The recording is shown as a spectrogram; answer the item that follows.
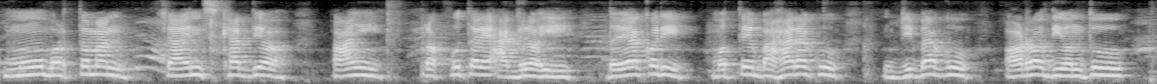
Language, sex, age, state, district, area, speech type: Odia, female, 60+, Odisha, Kendrapara, urban, read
